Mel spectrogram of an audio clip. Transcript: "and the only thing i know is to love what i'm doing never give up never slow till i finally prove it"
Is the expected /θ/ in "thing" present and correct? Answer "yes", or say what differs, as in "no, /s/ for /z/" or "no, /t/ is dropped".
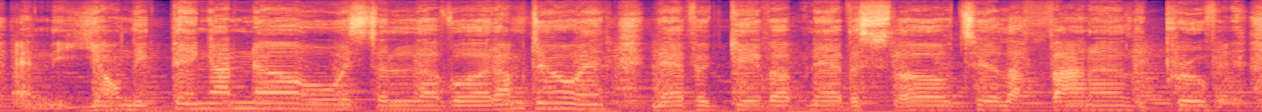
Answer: yes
